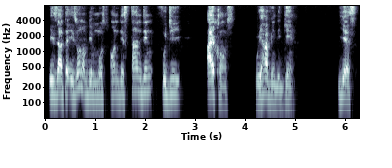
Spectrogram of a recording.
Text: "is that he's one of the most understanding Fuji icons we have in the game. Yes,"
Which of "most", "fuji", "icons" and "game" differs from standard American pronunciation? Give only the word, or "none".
icons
